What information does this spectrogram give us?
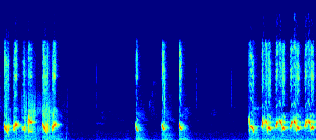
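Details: Calling to a male, a female yellow-vented bulbul gives two chattering notes, then three spaced single chirps, then a rapid, lively run of bubbly, rising and falling notes.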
